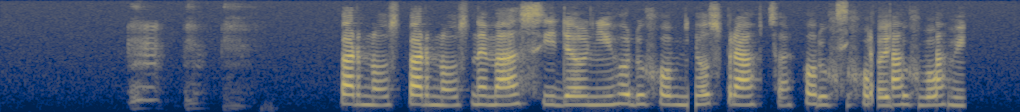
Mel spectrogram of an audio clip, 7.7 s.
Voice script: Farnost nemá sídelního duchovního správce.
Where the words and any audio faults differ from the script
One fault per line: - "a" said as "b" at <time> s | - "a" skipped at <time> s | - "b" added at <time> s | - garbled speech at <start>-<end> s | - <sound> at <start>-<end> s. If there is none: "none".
- throat clearing at 0.9-2.1 s
- "farnost" added at 3.1 s
- dropout at 5.2-5.2 s
- garbled speech at 6.0-7.2 s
